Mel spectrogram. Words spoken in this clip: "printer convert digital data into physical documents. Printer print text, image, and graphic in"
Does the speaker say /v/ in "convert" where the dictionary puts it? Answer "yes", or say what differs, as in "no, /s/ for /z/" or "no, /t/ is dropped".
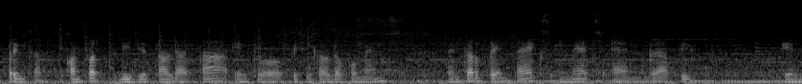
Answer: no, /f/ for /v/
